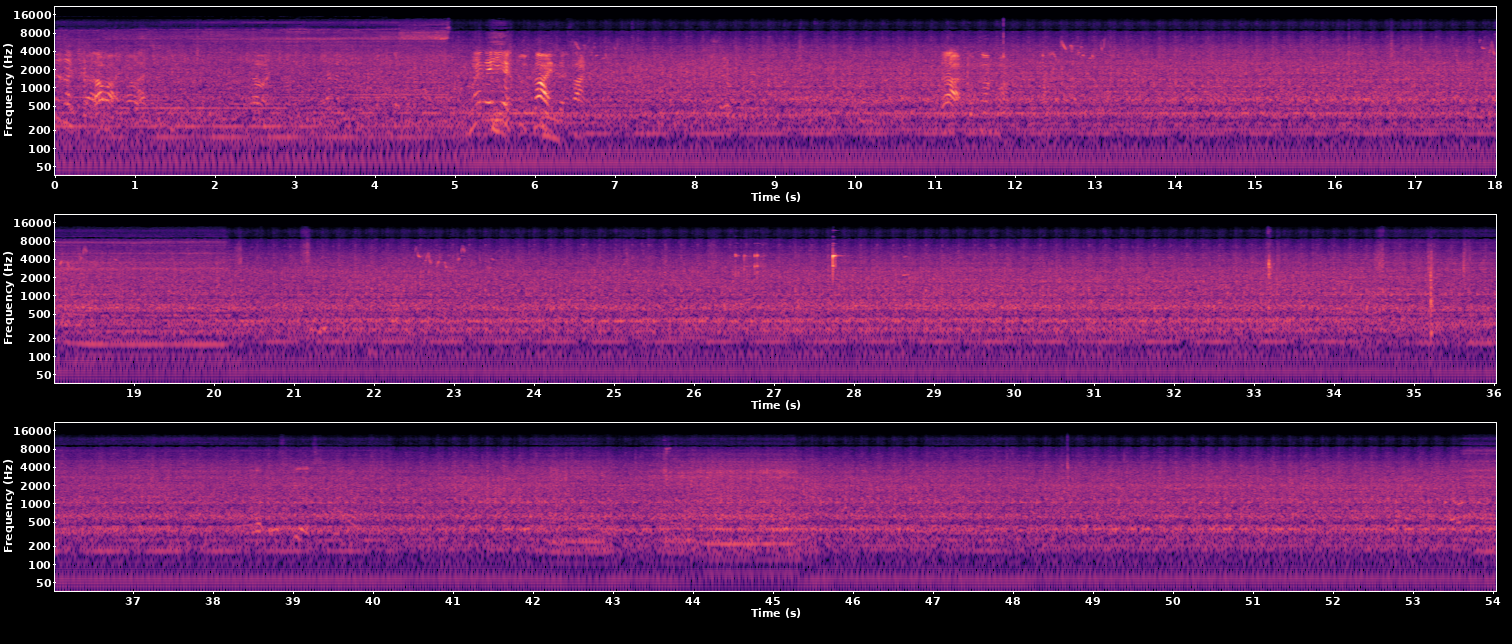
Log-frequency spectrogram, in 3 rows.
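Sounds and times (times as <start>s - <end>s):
diesel engine droning: 0.0s - 54.0s
light metallic clinks: 26.5s - 26.9s, 27.7s - 28.0s.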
